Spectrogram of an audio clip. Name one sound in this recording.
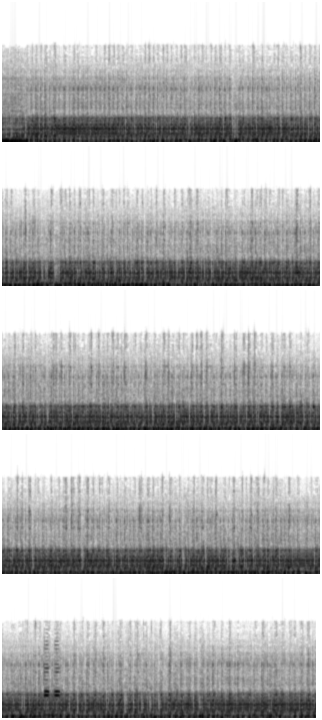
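Rain patters steadily on a windscreen.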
